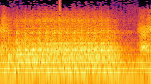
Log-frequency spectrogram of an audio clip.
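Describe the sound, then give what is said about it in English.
Machine gun fire in a radio drama: a rapid, loud, unbroken mechanical rattle lasting about a second and a half, then a brief drop before a short final burst. “Here, cover him with that machine gun, Don. Yeah, okay. All right, set. Now let him have it, Don.”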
